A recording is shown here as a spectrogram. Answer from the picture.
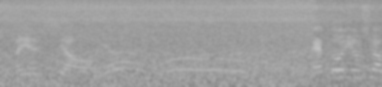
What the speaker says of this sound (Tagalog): Ayun, tingnan nyo yung flow. Flow ng tubig.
